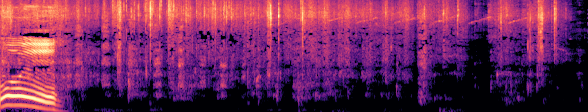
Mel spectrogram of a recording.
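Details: Dog among puppies playing with their father: a single loud, drawn-out yelp slides downward in pitch within the first second, then only soft scuffling, rustling and faint thumps of play follow.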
